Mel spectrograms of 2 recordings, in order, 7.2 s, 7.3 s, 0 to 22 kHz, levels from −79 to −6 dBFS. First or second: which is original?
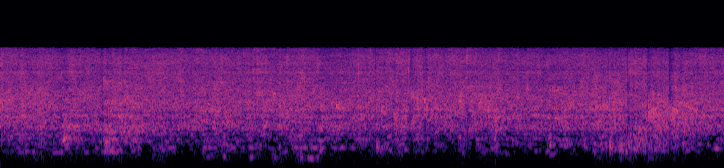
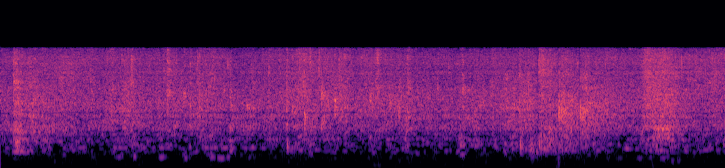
second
